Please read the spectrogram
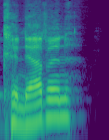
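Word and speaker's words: Cynefin: But the Kinevin, did I say that correctly? – You did.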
